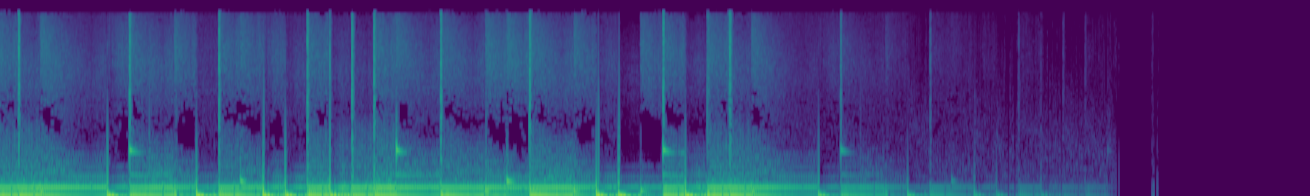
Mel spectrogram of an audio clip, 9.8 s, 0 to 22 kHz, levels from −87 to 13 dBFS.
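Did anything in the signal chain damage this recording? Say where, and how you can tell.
Yes, there's truncation distortion on the fade-out, likely from a sample-format conversion or gain stage. From 5.44 s the tail gets gritty, and from 6.49 s to 9.83 s it is at its worst. That fits roughly 9 bits kept with no dither.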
